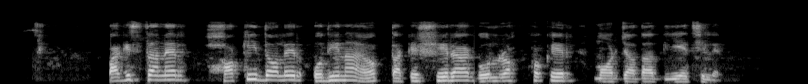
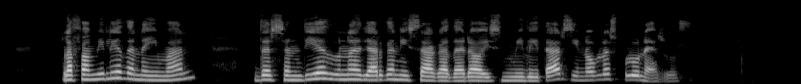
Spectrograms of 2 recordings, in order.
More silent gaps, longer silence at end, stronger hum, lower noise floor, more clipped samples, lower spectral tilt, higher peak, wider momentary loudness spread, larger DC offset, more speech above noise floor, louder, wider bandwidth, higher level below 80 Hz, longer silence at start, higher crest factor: neither; second, 0.9 s vs 1.15 s; neither; second, -72 dBFS vs -78 dBFS; neither; about the same, -5 dB/octave vs -5 dB/octave; about the same, -2 dBFS vs -2 dBFS; about the same, 10 LU vs 8 LU; neither; about the same, 55 dB vs 56 dB; first, -18 LUFS vs -23 LUFS; second, 8 kHz vs 11.5 kHz; first, -58 dBFS vs -76 dBFS; second, 0.3 s vs 0.65 s; second, 16 dB vs 22 dB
